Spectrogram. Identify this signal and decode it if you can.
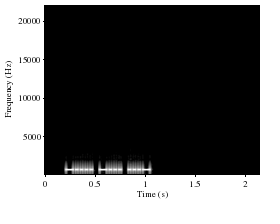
Morse code, heard as a keyed tone, about 50 wpm, 700 Hz. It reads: 6BV
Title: Three Challenging Letter-Number Combinations 50wpm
